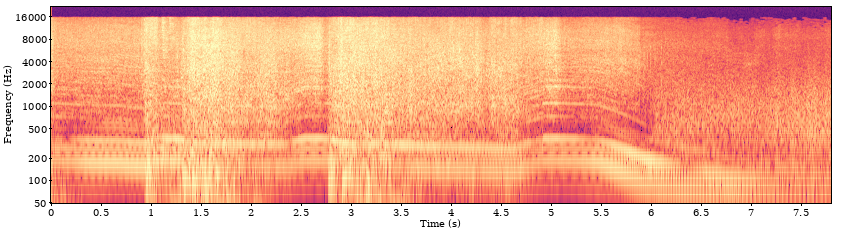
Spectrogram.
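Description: A motorbike engine revs and then winds down.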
